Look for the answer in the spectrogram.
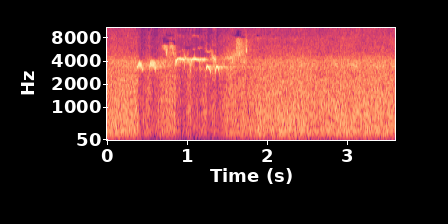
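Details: Blue-and-white flycatcher in full song, a recording meant for training other songbirds: a brief run of high, clear whistled notes and quick slurred phrases in the first two seconds, then only a constant broad hiss.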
